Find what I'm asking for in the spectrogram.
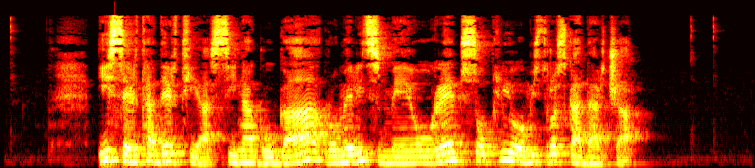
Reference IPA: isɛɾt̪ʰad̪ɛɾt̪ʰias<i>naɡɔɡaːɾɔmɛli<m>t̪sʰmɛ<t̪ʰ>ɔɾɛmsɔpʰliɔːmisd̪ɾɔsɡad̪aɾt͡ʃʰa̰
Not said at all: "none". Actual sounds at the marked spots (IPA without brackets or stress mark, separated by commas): i, none, none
